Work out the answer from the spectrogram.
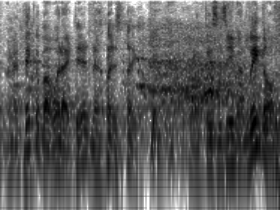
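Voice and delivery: laughing at your own past mischief; laughing in disbelief. Real, not acted. Amused at his own past scheme.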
